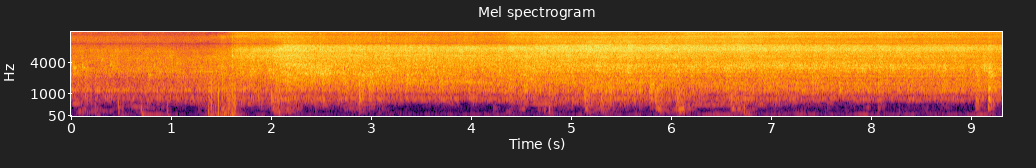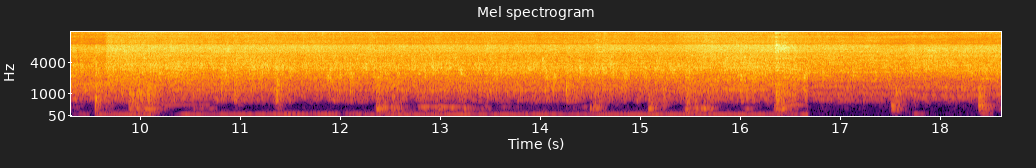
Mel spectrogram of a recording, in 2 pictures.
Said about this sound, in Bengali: তেল গরম হয়ে গেছে আমি এবার মাছের মাথাগুলো ভেজে নিচ্ছি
